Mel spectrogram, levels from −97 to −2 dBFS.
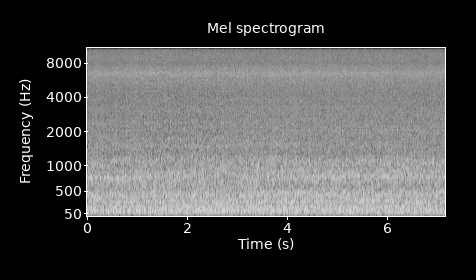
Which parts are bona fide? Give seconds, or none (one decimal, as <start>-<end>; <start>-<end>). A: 1.1-2.7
